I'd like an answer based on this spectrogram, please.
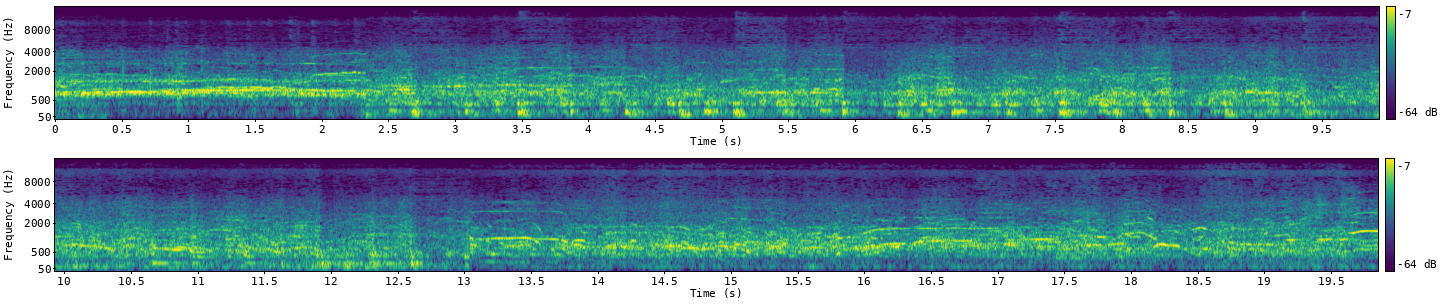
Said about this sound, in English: As we leave you, scenes from celebrations of the feast day of St. John the Baptist in the Philippines, where water comes from fire trucks, not the Jordan.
